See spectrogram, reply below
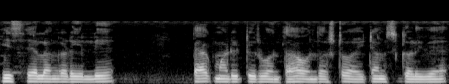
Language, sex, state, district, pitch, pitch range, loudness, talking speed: Kannada, male, Karnataka, Koppal, 130 Hz, 125-135 Hz, -15 LUFS, 95 wpm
